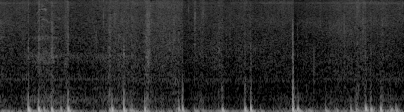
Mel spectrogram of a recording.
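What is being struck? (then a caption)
Hand-sized foam sponge. A rectangular, hand-sized yellow porous foam sponge is held in the hands and tapped with fingertips. The result is a quick, irregular series of soft, dull, muffled thumps that are almost entirely low and deep, with no ring after each tap and a faint low hum underneath.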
